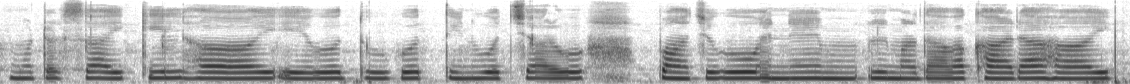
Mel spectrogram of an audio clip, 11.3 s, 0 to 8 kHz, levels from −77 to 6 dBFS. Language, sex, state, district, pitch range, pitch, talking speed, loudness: Bajjika, female, Bihar, Vaishali, 210-220 Hz, 215 Hz, 60 wpm, -16 LUFS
